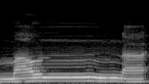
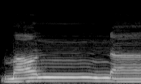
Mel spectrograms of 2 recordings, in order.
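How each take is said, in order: No difference in how they are said.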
